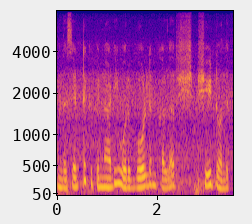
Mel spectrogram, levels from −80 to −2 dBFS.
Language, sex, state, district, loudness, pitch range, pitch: Tamil, male, Tamil Nadu, Nilgiris, -16 LUFS, 145-190 Hz, 155 Hz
